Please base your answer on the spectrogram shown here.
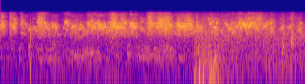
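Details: Budgerigar, hand-tame colour mutation, during feeding with a play and cuddle session; steady scratchy warbling chatter, a low thumping handling noise around the middle.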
